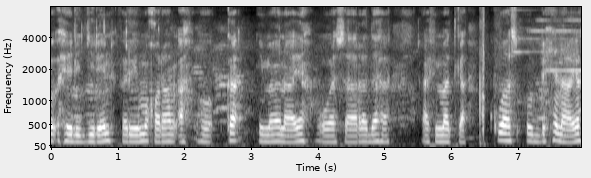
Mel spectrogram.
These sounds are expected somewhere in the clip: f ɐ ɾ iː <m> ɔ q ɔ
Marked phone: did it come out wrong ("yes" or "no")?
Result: no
